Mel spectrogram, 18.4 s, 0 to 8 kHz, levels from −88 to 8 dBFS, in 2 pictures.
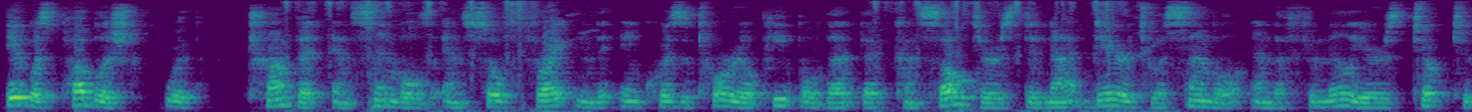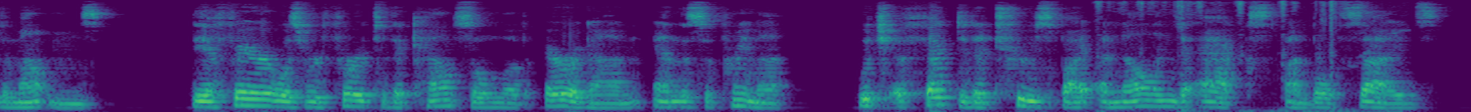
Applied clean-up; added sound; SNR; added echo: neural separator model SepFormer DNS4.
